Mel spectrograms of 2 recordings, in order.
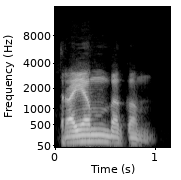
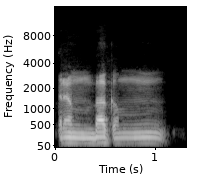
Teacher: There is no vowel after Repa.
